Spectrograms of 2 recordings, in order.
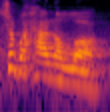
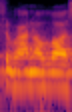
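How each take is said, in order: First: It is blurted out suddenly, as if startled. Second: It is said calmly, as steady recitation.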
